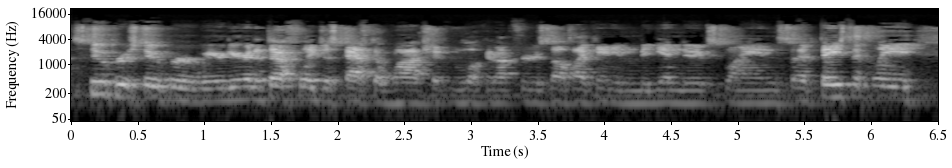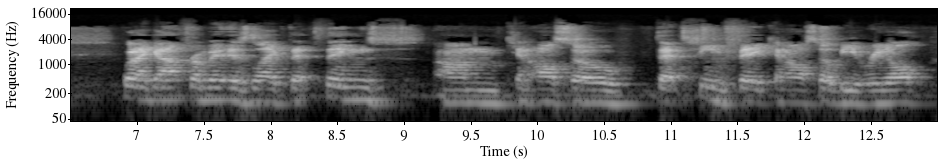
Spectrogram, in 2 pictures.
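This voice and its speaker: A man's voice: medium pitch, steady tone, moderate pace, pushed and bright, slight background noise. A man co-hosting a podcast, chatting casually and rambling with lots of fillers and restarts, his voice a little worn. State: slightly losing his voice. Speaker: podcast co-host. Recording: echoey room, distant from the mic.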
